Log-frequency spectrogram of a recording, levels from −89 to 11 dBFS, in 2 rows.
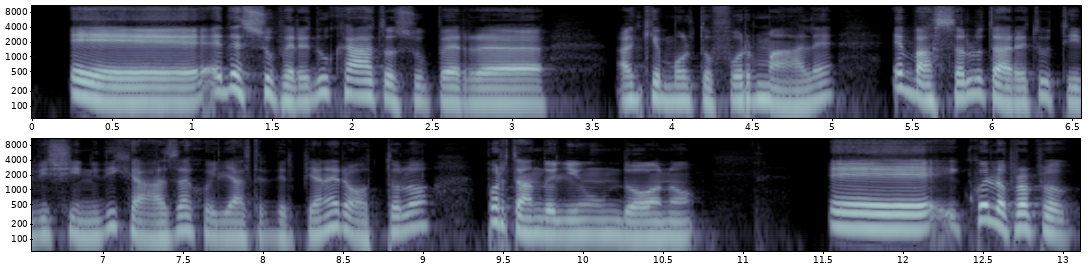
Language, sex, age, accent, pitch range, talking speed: Italian, male, 30-49, native, 115-140 Hz, 135 wpm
